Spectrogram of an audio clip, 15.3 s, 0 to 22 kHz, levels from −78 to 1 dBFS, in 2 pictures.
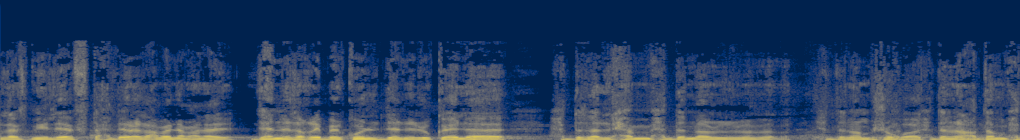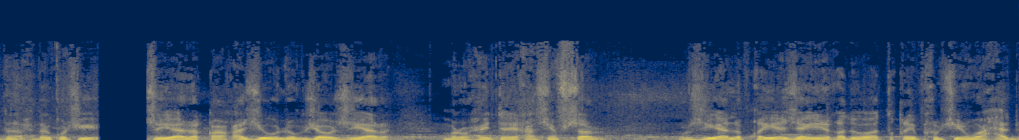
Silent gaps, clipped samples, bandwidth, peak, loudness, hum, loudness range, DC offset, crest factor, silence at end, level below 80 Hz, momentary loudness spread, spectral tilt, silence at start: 8.40-8.74 s; under 0.1%; 16 kHz; -4 dBFS; -18 LUFS; none; 3 LU; under 0.1%; 14 dB; 0 s; -52 dBFS; 9 LU; -6.5 dB/octave; 0 s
